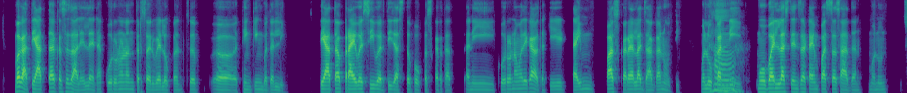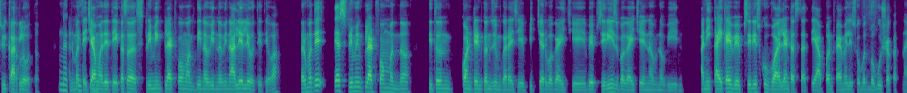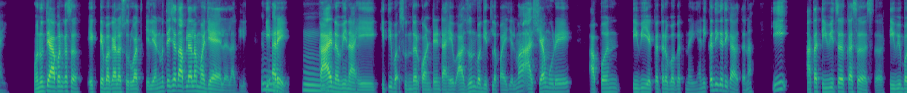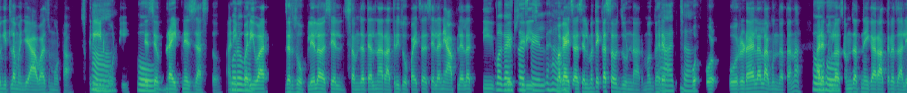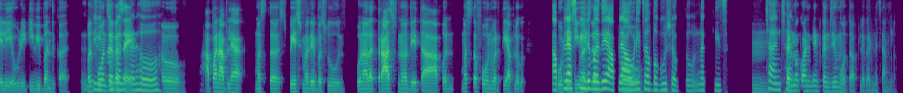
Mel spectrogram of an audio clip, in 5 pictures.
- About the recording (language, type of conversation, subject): Marathi, podcast, स्ट्रीमिंगमुळे पारंपरिक दूरदर्शनमध्ये नेमके कोणते बदल झाले असे तुम्हाला वाटते?
- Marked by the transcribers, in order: other background noise; in English: "थिंकिंग"; in English: "प्रायव्हसीवरती"; chuckle; in English: "प्लॅटफॉर्म"; in English: "प्लॅटफॉर्म"; in English: "कन्झ्युम"; in English: "वेब सीरीज"; in English: "वेब सीरीज"; in English: "वायलेंट"; in English: "ब्राइटनेस"; chuckle; in English: "वेब सीरीज"; in English: "स्पेसमध्ये"; in English: "कन्झ्युम"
